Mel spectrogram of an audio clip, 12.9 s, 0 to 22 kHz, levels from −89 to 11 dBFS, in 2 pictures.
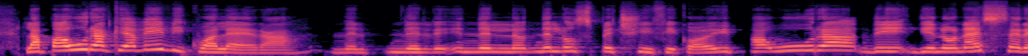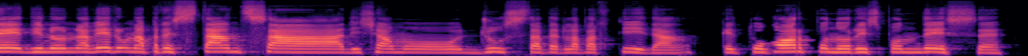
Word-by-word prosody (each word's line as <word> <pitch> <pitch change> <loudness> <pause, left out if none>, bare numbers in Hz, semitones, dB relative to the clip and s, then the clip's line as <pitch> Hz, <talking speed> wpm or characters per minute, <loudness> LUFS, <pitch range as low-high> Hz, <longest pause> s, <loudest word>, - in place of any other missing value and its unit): La 245 0 +5
paura 345 +6 +7
che 330 -1 +1
avevi, 345 -2 +1
qual 220 -4 0
era? 175 -2 -2 0.2
Nel 190 -1 -9
nel 215 -1 -2
in 225 +2 -4
nel 230 0 -1
nello 260 +2 -1
specifico, 235 -6 -3
avevi 220 +5 -3
paura 315 +6 +2
di 245 0 -1
di 235 +2 0
non 235 +1 +1
essere 260 -4 +4
di 225 +1 -2
non 230 0 -2
avere 245 +2 +1
una 235 -2 0
prestanza, 225 -2 +2
diciamo, 200 -2 -6
giusta 225 +1 -5
per 200 -1 -7
la 195 - -4
partita, 195 -2 -6
che 205 - -7
il 195 - -9
tuo 210 0 -4
corpo 235 0 +3
non 210 0 -1
rispondesse? 210 -3 -4
225 Hz, 160 wpm, -21 LUFS, 205-245 Hz, 0.2 s, paura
